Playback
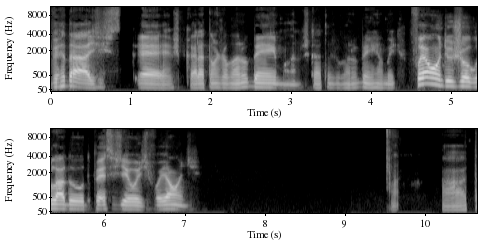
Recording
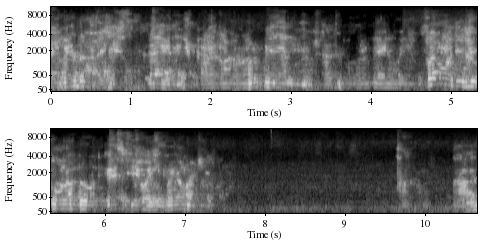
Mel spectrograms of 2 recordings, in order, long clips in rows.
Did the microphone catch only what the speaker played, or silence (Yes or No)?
Yes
